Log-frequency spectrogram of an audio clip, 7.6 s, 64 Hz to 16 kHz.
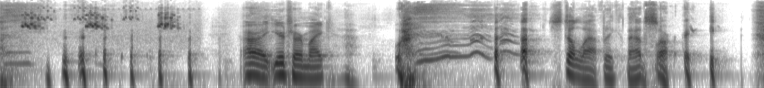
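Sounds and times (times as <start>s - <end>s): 
crickets chirping: 0.0s - 1.9s
speech: 0.6s - 1.2s, 2.4s - 3.4s, 5.2s - 7.1s.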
